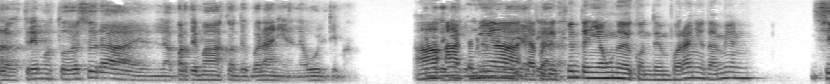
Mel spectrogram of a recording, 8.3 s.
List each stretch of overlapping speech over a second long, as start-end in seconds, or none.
4.2-5.8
